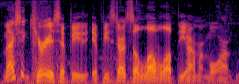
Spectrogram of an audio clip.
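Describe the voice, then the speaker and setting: A man casting a live competitive video game match, calling the plays quickly and getting excited at the big moments, with frequent fillers and restarts. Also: on the low side. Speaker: esports caster.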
